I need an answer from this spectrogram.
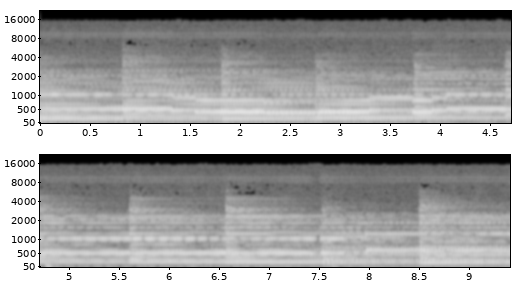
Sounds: music

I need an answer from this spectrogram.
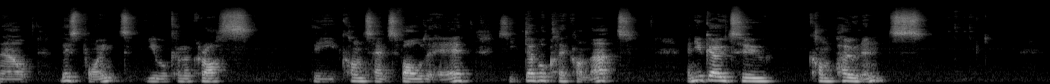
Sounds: speech

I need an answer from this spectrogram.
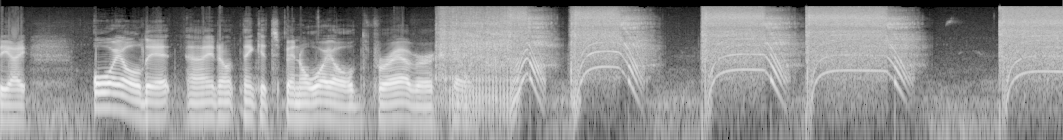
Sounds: speech
power tool

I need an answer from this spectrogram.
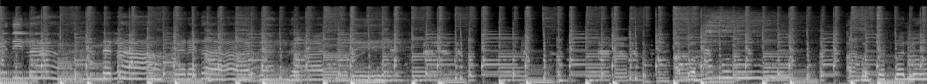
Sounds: music

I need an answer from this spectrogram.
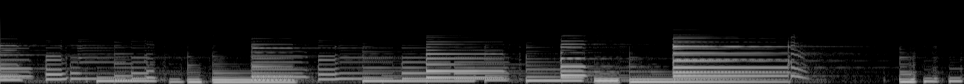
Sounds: guitar
music
strum
musical instrument
acoustic guitar
plucked string instrument

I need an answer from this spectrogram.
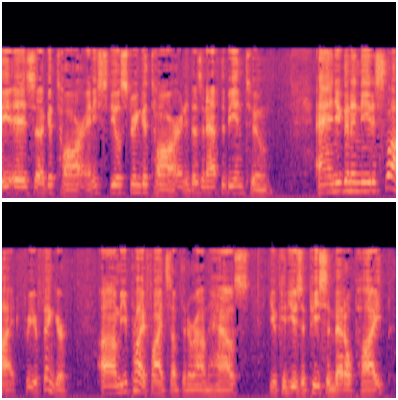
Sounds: speech

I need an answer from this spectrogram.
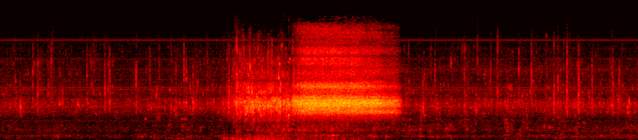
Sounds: pour

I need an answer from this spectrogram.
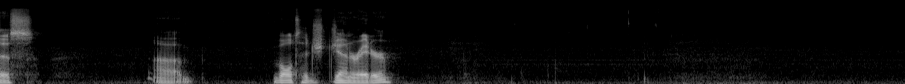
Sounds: clicking
speech

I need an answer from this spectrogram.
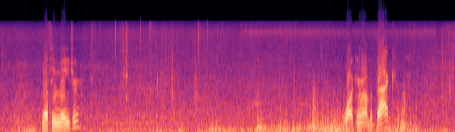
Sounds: speech
wind

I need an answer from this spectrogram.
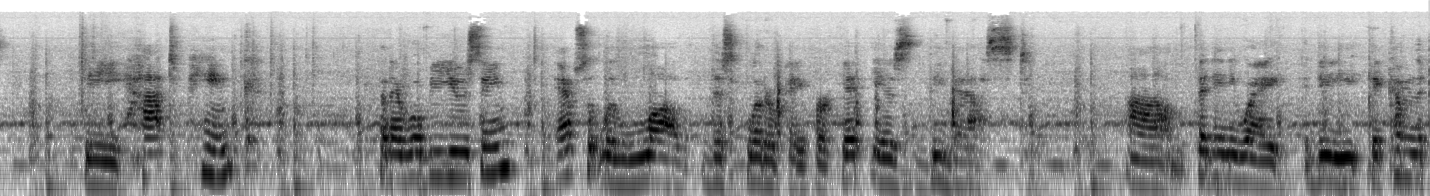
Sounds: speech

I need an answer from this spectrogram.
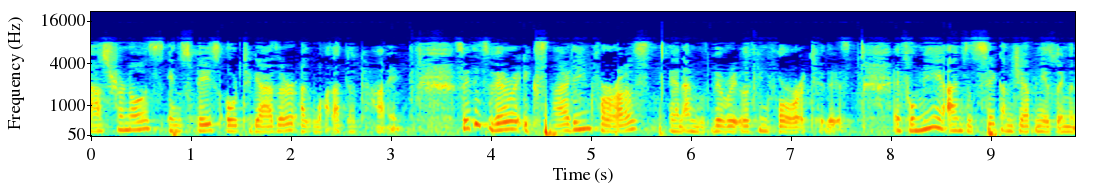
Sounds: woman speaking
speech

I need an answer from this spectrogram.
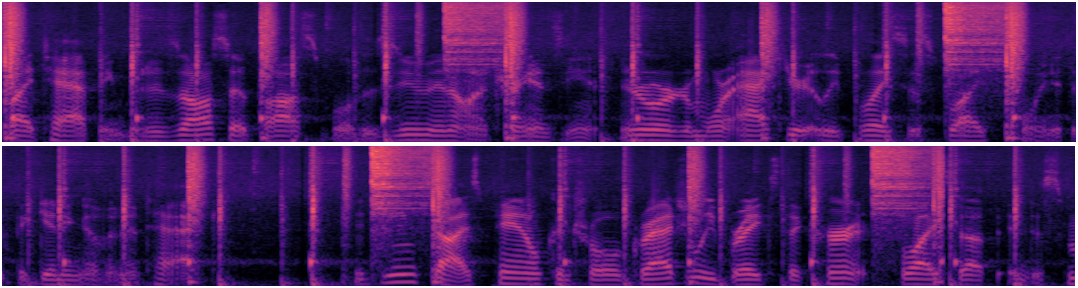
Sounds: music

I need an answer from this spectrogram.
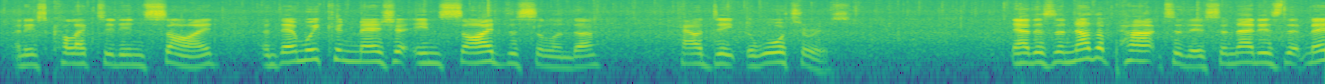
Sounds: raindrop
rain
speech

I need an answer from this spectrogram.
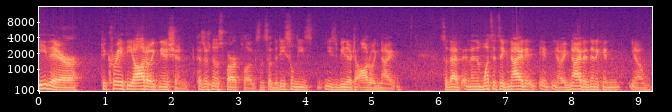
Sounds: speech

